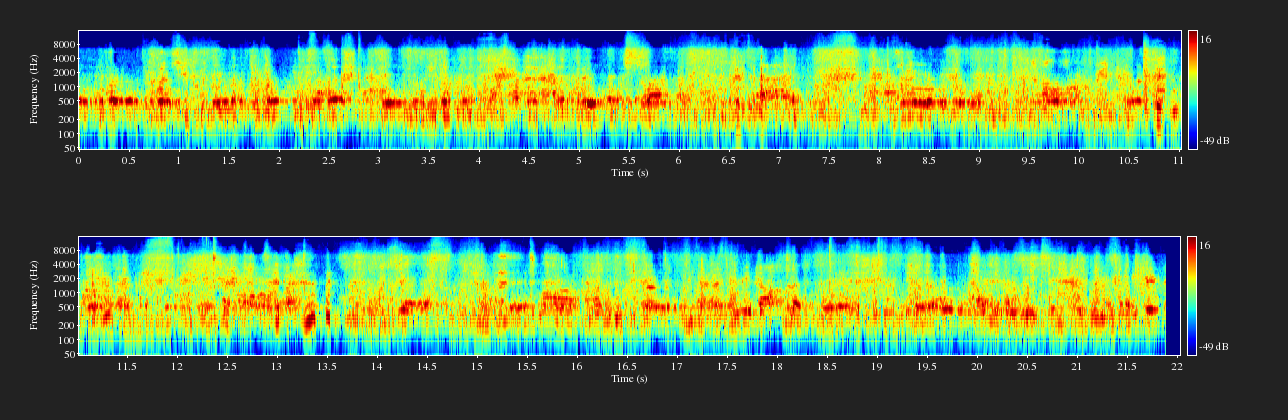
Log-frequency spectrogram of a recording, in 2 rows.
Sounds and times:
Speech: 0.0s - 21.9s.

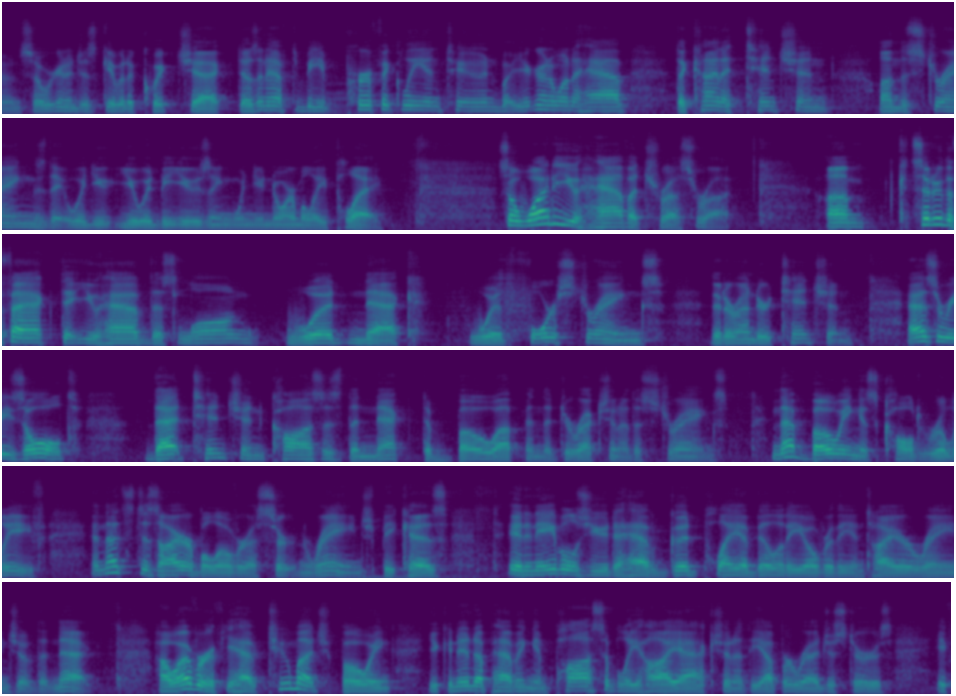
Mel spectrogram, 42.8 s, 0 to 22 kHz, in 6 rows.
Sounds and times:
Speech: 0.0s - 10.0s, 10.9s - 12.7s, 13.3s - 42.8s.

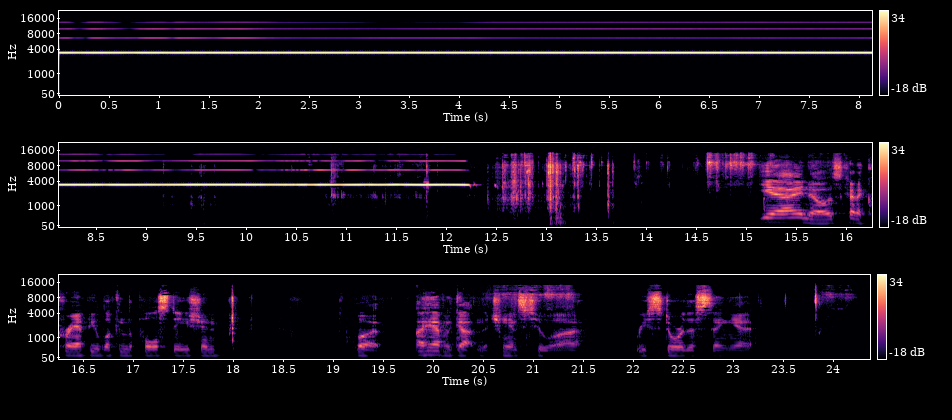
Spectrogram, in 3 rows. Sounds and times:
Fire alarm: 0.0s - 12.4s.

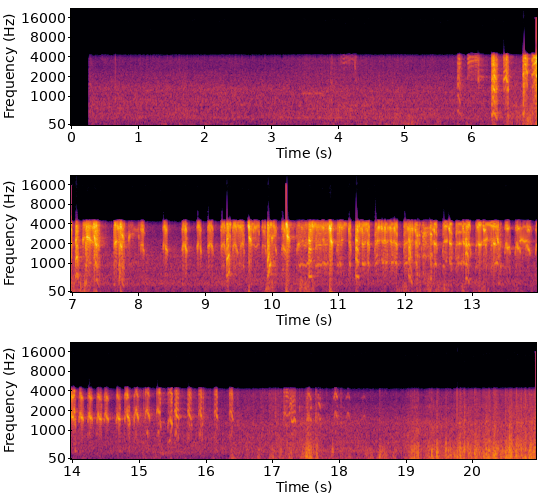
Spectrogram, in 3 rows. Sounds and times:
Bird: 5.8s - 18.5s.

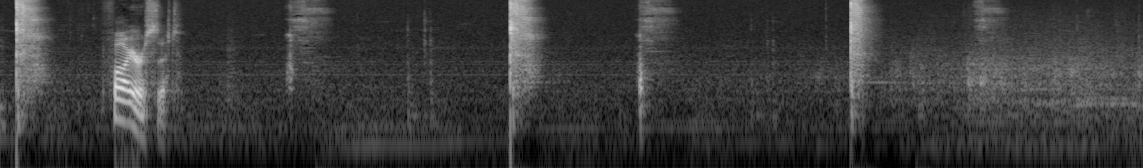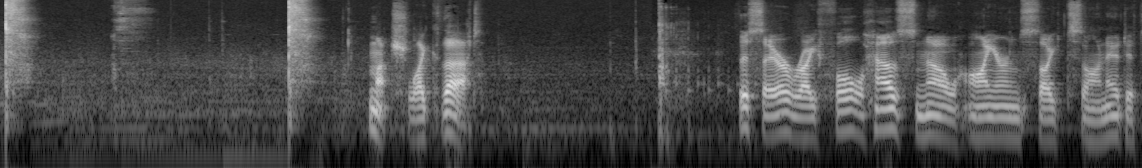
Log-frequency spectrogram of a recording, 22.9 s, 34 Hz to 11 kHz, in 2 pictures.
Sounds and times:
Cap gun: 5.1s - 5.4s, 8.5s - 8.8s.

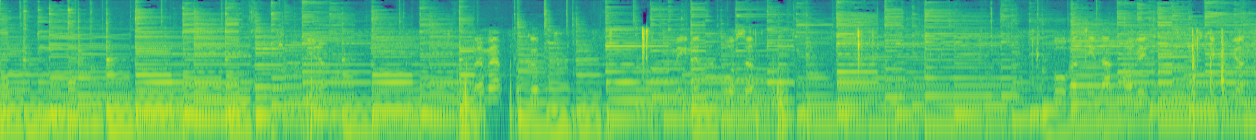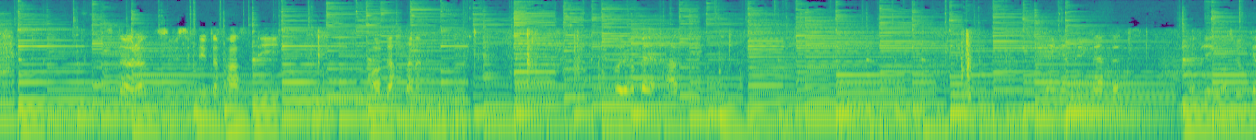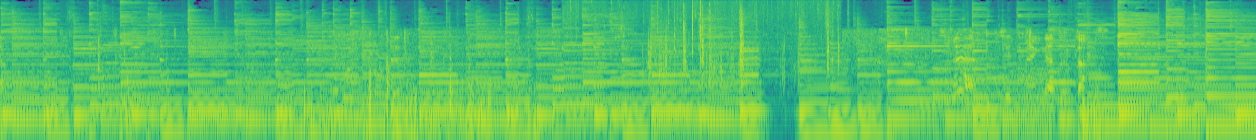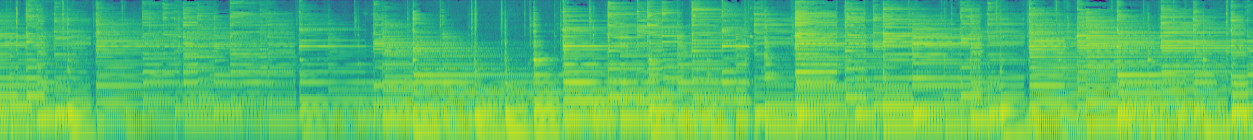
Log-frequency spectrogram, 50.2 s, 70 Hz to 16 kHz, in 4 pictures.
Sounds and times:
Music: 0.0s - 50.2s
Speech: 4.6s - 5.6s, 6.6s - 7.8s, 10.4s - 12.7s, 13.6s - 15.4s, 16.2s - 16.9s, 18.6s - 19.6s, 22.9s - 25.3s, 34.5s - 36.2s.

